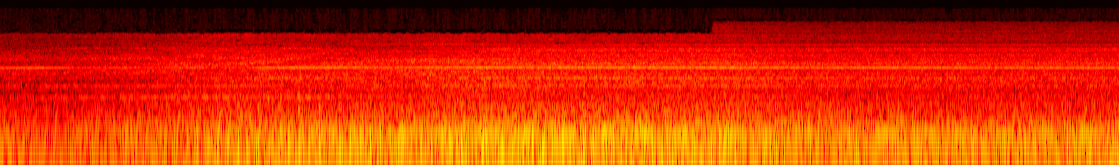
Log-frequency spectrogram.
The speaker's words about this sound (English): A couple different videos, but just kind of showing you helicopter and neighboring business video footage. This is from the helicopter footage right here, folks. Check this out.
